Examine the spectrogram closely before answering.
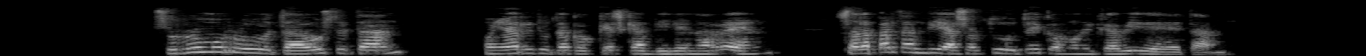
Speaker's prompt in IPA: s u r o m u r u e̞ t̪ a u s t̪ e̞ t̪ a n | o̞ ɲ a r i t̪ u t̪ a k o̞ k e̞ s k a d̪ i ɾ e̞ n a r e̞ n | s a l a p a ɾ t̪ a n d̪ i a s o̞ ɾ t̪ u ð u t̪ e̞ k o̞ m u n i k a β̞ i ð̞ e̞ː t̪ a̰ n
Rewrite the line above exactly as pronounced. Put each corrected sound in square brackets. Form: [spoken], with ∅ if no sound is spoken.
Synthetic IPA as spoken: s u r [u] m u r u e̞ t̪ a u s t̪ e̞ t̪ a n | o̞ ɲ a r i t̪ u t̪ a k o̞ k e̞ s k a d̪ i ɾ e̞ n a r e̞ n | s a l a p a ɾ t̪ a n d̪ i a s o̞ ɾ t̪ u ð u t̪ e̞ k o̞ m u n i k a β̞ i ð̞ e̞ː t̪ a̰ n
